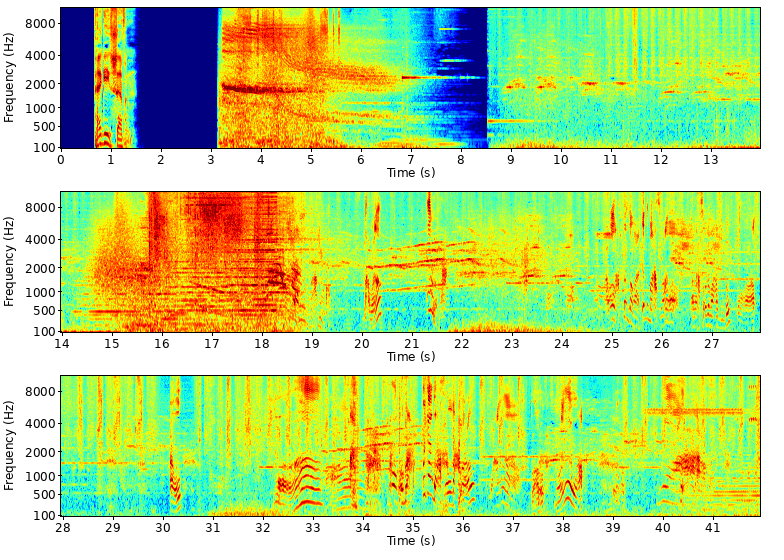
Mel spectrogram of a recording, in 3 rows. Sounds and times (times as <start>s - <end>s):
Speech: 0.7s - 1.6s, 24.7s - 27.9s, 30.2s - 30.4s, 32.2s - 38.4s
Music: 6.4s - 9.1s, 14.2s - 19.7s, 40.4s - 41.9s.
